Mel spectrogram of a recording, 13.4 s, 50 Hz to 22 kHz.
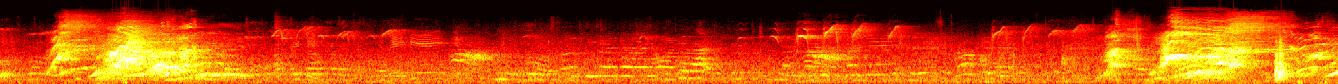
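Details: Noisy Japanese macaque troop at Hamura Zoo, Japan, at dusk near closing, December 2020; harsh screaming bursts at the start and near the end frame softer scattered coos and chirps from several monkeys.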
